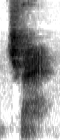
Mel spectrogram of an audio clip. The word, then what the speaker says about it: Tschang: my name's chinese name it's a german spelling of a chinese name and the ts is silent so it's a little tricky it can be shang but it's actually chang so i just want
